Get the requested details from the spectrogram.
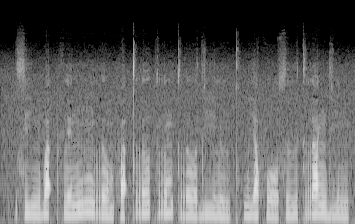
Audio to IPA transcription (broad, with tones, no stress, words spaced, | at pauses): siː˧ŋ ba˥˩ʔpʰle˦˥nŋɯ˥˩ŋ rɤː˨˩mfa˨˩ʔtrɤː˥˩kro˥˩m trɤː˧diː˧lɯː˩˦ kʰwi˧a̯foː˨˩sɯː˦˥ tra˥˩ŋdi˧n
